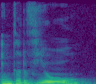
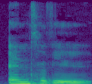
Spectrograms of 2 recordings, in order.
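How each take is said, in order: First: The middle syllable is said as a full ter. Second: The middle syllable is reduced to a short t. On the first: The speaker calls it wrong. "It's not interview" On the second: The speaker calls it right. "You pronounce int and you reduce t. You don't have te or ter"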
